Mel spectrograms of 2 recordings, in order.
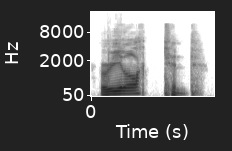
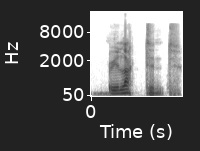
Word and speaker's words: reluctant: just like up yeah like luck that's like the U pronunciation there one of the U pronunciations reluctant reluctant yeah because you're not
